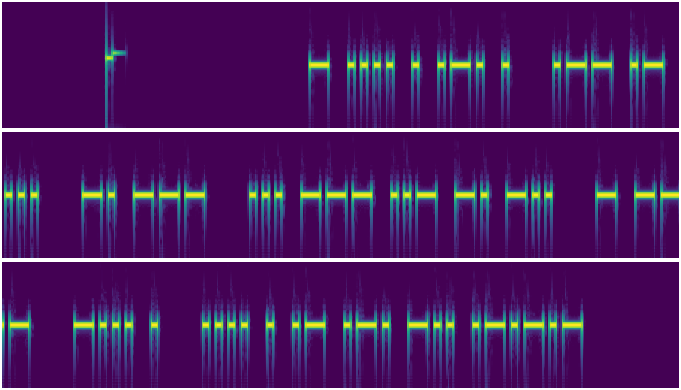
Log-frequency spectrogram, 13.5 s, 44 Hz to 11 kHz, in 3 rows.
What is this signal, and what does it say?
Morse code, heard as a keyed tone, about 28 wpm, 700 Hz. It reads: THERE WAS NO SOUND TO BE HEARD.
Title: Sentences from Top 1000 Words - Review Part 1 - 28wpm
